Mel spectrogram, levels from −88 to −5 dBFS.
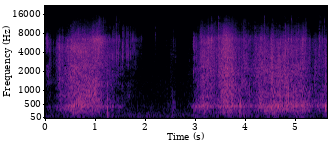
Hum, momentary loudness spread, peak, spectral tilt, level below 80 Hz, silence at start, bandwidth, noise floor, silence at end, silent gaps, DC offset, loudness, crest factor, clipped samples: none; 13 LU; -22 dBFS; 0 dB/octave; -78 dBFS; 0 s; 15.5 kHz; -71 dBFS; 0 s; none; under 0.1%; -43 LUFS; 24 dB; under 0.1%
